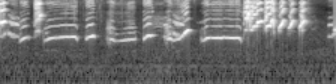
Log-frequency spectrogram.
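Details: Pet cockatiel whistling: a run of clear whistled notes, some flat and held, others rising, slurring or stepping, broken by short sharp chirps and a bright, rapid, trilling burst near the end.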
